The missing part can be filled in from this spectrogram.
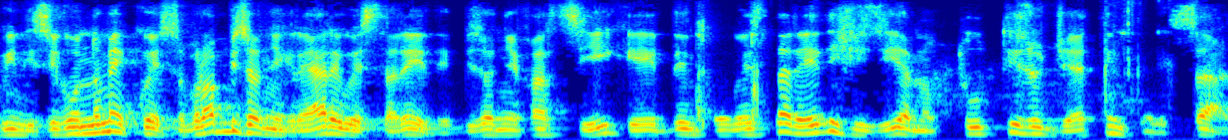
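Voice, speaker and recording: The speech moves at a very fast pace with hardly any pauses. Its loudness stays very even. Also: man, medium pitch for a man, lively intonation. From Villanova, province of Viterbo, Italy. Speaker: trade union official. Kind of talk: interview.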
